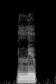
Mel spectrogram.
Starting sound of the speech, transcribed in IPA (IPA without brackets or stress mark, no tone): l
